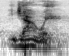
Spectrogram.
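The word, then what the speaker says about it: Yahweh: se puede pensar ahora cuál es la pronunciación correcta yahwe No tiene otra pronunciación por favor No se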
